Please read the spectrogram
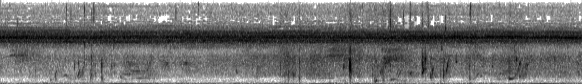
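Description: Water sloshing and splashing in a plastic tub as African catfish and patin thrash and a child's hand grabs at them, with scattered small splashes and knocks. A steady high whine runs underneath.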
